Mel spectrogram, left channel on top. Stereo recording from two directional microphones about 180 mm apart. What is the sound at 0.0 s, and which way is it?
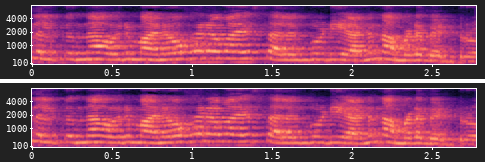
A woman's voice, 10° right (ahead or behind).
